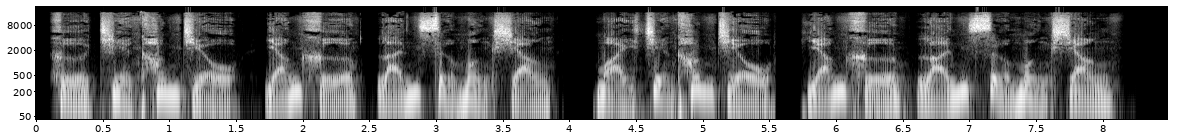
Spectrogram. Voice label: 男 宣传广告 酒类广告; 洋河蓝色梦香

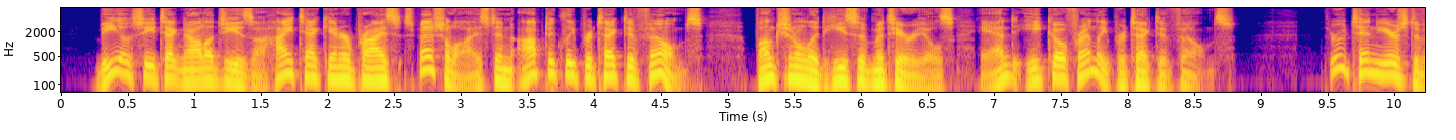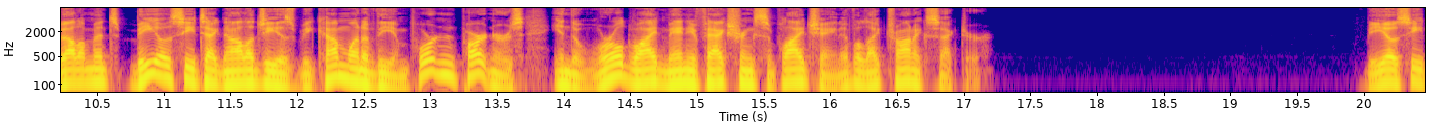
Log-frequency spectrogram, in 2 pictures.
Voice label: 英文配音稿; 蓝海芯

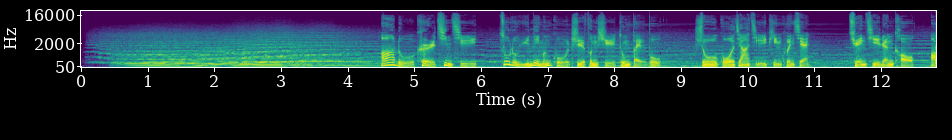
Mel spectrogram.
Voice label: 男 人物专题 沉稳; 阿鲁科尔沁旗

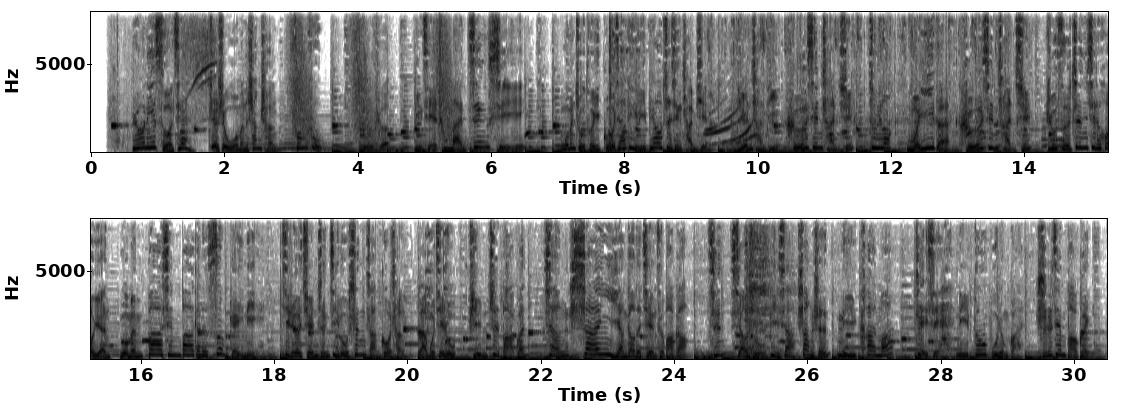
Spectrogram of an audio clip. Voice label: 男 广告 活力 无厘头 商城周年庆, 国语男声配音

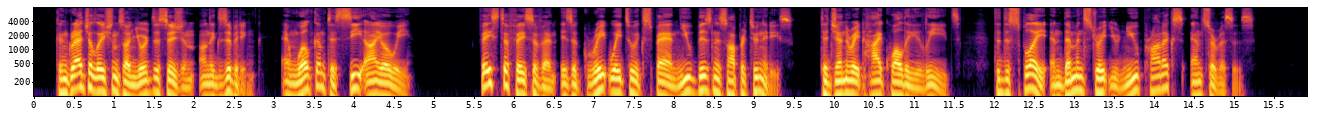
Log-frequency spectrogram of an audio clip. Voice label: 外籍英男 会展业 自然陈述干音; 中国光博会参展指南

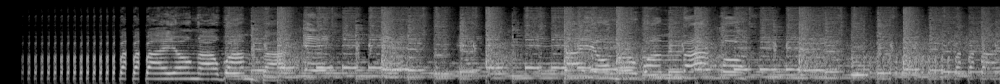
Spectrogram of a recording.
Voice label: 女 促销, 国语女声配音, 磁性; 大伟通讯

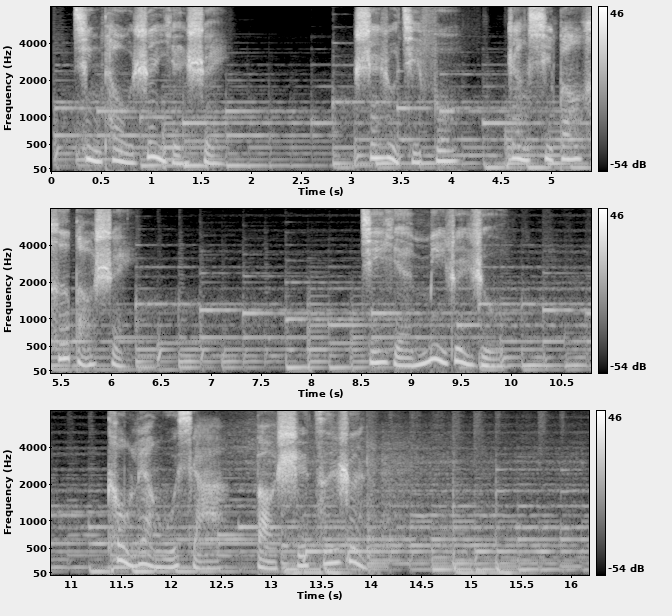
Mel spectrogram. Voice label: 女 广告 化妆品 唯美 温柔

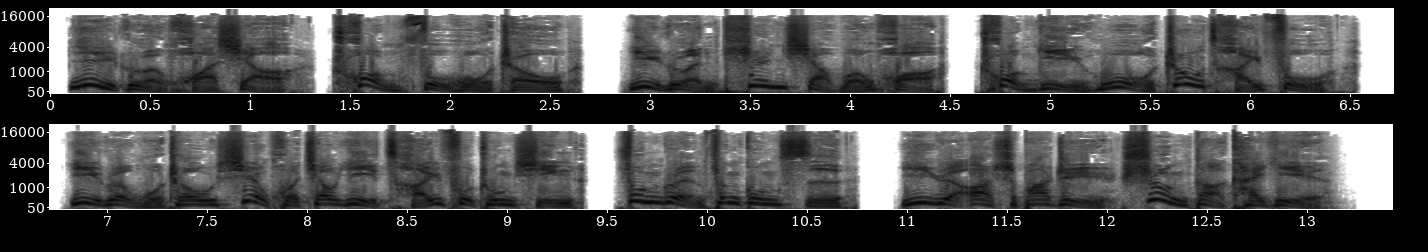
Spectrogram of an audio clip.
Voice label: 男 宣传广告, 配音; 艺润五洲现货交易财富中心宣传

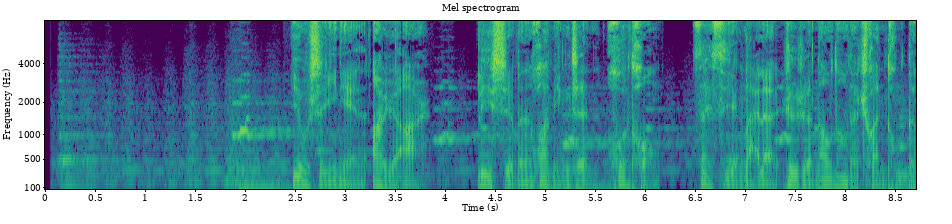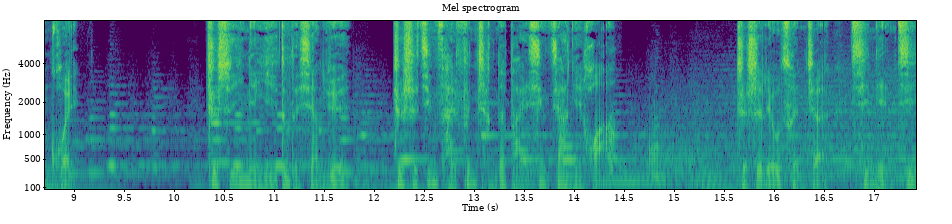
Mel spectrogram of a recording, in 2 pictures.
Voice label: 男60号 舌尖风格; 功夫不负有心人; 国语男声配音; 交广主播

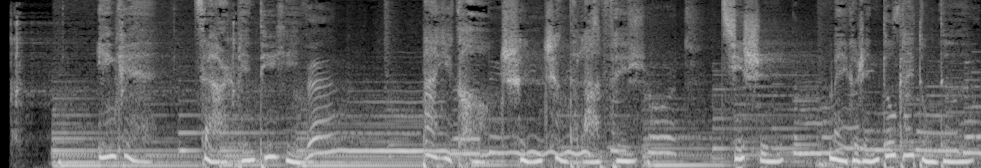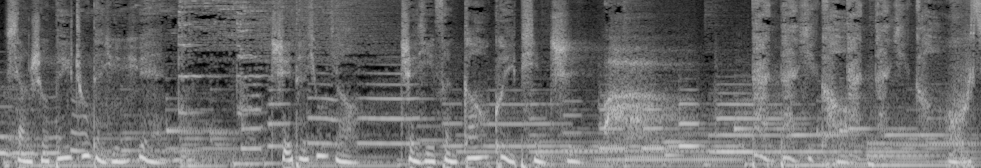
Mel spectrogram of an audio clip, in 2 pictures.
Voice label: 国语女声配音，广告 酒水类 感性品质; 优雅; 拉菲

